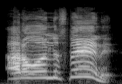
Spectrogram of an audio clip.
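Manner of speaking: high, loud excited rant; loud high-pitched worked-up ramble. Real, not acted. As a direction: get carried away and yell high.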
